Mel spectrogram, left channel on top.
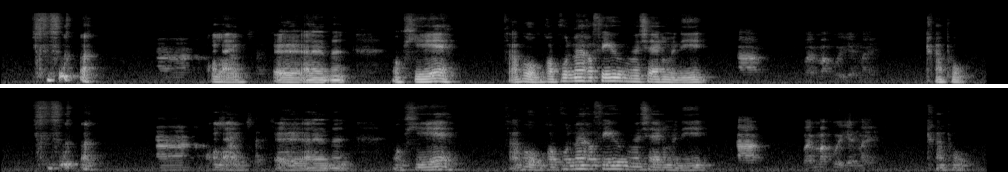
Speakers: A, on the left; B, on the right.
A: <laughs>
B: อ่า
A: อะไรเอออะไรแบบนั้นโอเค
B: ใช่ใช่
A: ครับผม ขอบคุณมากครับฟิลมาแชร์กันวันนี้
B: ครับไว้มาคุยกันใหม่
A: ครับผม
